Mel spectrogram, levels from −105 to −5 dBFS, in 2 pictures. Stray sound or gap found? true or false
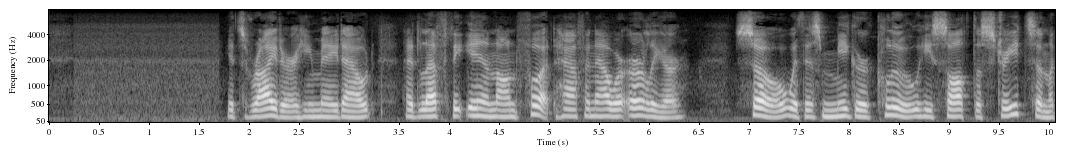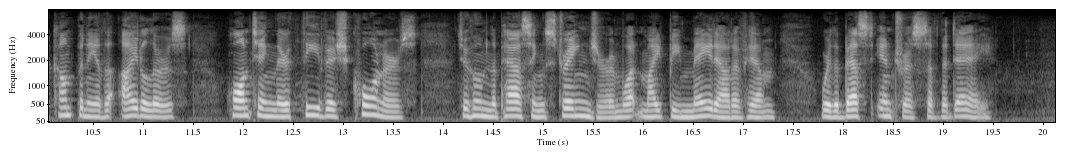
false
